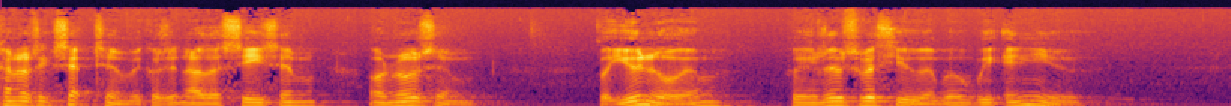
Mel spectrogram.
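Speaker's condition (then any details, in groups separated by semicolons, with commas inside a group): Parkinson's; less clear than before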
